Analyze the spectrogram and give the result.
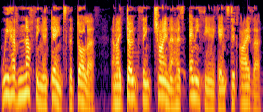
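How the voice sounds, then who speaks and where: A man giving a translation voice-over as an interpreter, speaking in a measured, formal way. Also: medium pitch, lively intonation. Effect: translation voice-over for a foreign speaker. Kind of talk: simultaneous interpretation. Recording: dull lo-fi broadcast clip.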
